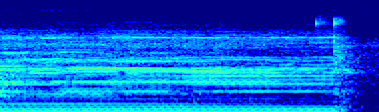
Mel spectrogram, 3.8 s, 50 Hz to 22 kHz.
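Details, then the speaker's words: DeWalt-licensed Grabo power suction cup vacuum pump running normally. Low, steady, even hum with no rattle or surging, then a clean automatic cutoff; quieter than the Grabo Gen 2. "And if you compare the sound of the two, the Dewalt versus the Grabo, even the Gen 2, it's a lot quieter."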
